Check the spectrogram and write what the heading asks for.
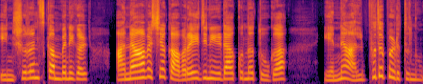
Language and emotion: Malayalam, surprised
